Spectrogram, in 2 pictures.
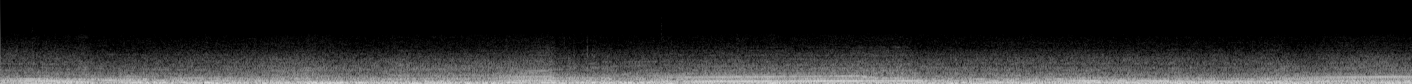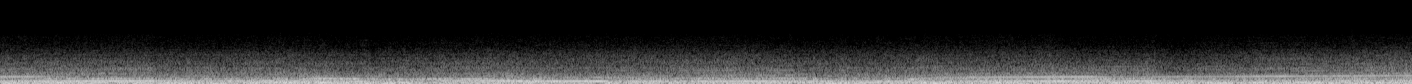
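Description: Honda Civic Type R FK8's turbocharged four-cylinder engine at speed, heard from inside the cabin. Its pitch climbs under full acceleration and drops back a few times as it changes gear, over a heavy rumble of road and tyre noise.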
